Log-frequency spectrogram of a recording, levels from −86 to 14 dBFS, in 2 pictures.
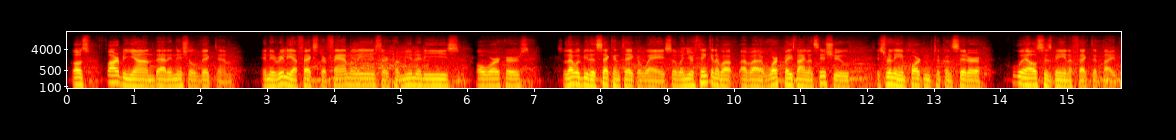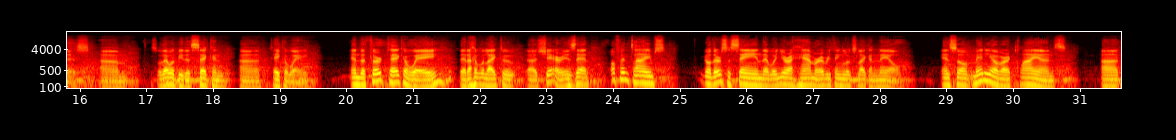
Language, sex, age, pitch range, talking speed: English, male, 50-69, 100-125 Hz, 170 wpm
